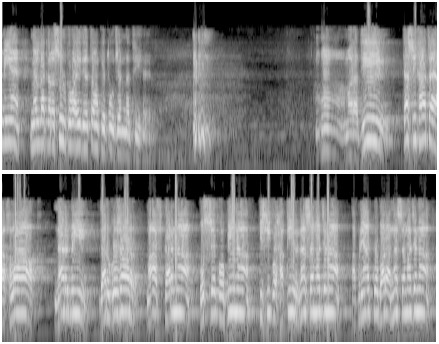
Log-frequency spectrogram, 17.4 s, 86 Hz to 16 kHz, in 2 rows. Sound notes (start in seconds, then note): 3.8 खांसी; 3.8 गला साफ करते हुए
